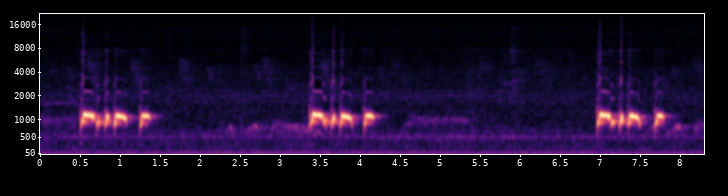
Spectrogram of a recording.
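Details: Cemani zebra dove with a big voice, singing steadily as a lure to provoke other zebra doves and raise their breeding drive: three stuttering coo phrases of four quick notes, about every three seconds, over a steady faint hum.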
